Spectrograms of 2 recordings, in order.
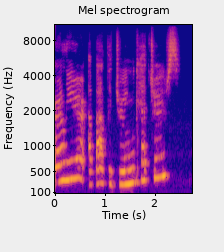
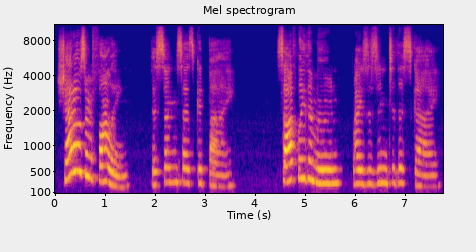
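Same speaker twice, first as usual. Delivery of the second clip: louder, lilting read-aloud for little ones; singsong picture-book reading; bedtime story reading; 2 semitones higher, 6 dB louder than usual. Acted. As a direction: read it like a lullaby to sleepy kids.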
